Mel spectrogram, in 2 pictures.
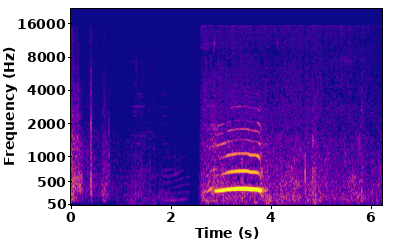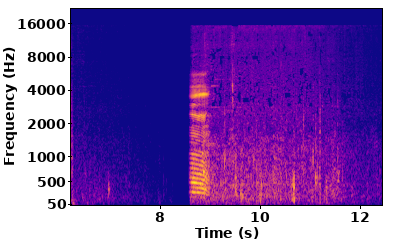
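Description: A cow gives a loud, drawn-out moo, followed later by a second harsher bellow.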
